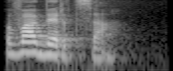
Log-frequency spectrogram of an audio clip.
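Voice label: "вабердса", Komi, female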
